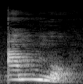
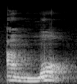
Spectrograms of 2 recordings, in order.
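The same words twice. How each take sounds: First: "amo" stressed on the opening "a"; first-syllable stress. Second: "amo" stressed on the final "mo"; second-syllable stress. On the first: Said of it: "stressed on the first syllable". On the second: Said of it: "stressed on the second syllable". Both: Shown as a demonstration.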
